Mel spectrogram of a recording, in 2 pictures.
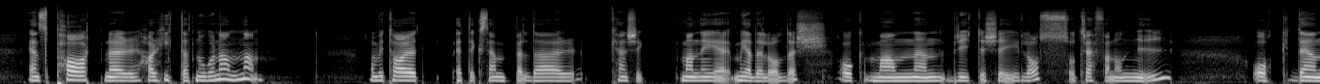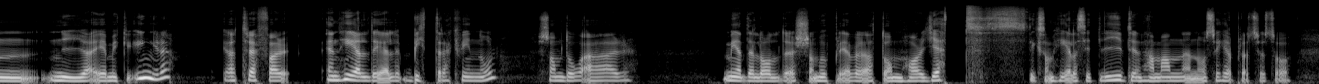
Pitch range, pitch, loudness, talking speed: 170-190 Hz, 175 Hz, -20 LUFS, 140 wpm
